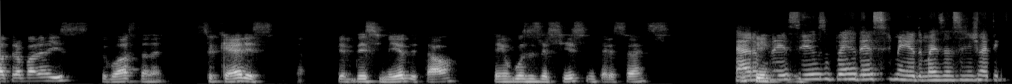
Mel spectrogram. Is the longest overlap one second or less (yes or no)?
yes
